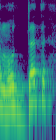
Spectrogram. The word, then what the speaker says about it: مدت: سے پہلا لفظ ہے مدت، تو مدت میں میم پر پیش آئے گی، دال پر شد آئے گی اور شد کے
